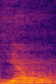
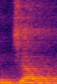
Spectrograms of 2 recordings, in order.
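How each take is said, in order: First: The word begins with a y sound. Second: The word begins with a j sound. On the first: "य की जगह ज ही कहा गया है" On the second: "यम को ही जम कहा है"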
